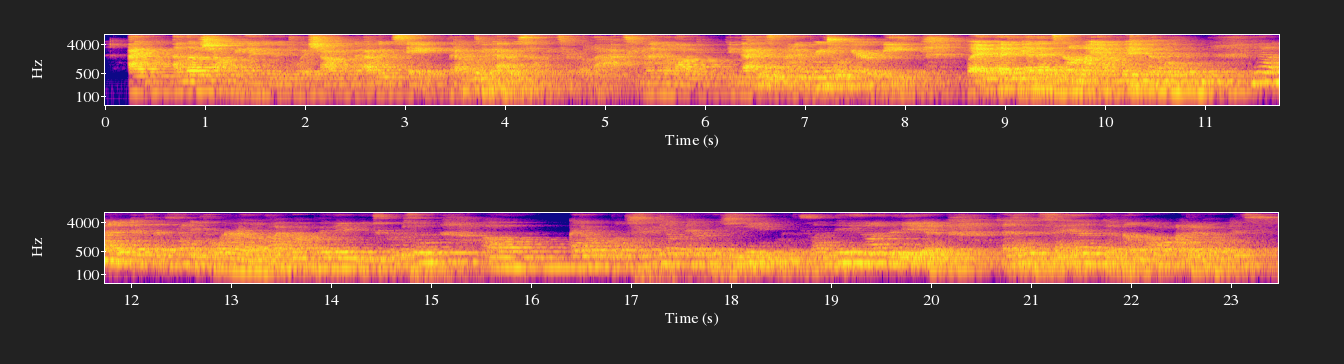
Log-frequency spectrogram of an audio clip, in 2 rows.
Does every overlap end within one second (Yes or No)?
No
